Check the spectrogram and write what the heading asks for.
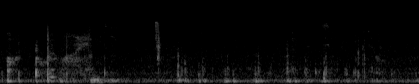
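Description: Faint whispering with small scattered clicks and rustles over a low steady hum.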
